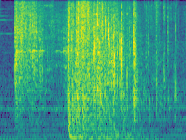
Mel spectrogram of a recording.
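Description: A small clay pot thrown at an enemy in Assassin's Creed Mirage smashes with one loud, close crash and a thud, followed by scattering debris rattling down over faint game ambience.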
